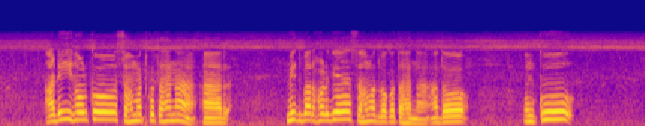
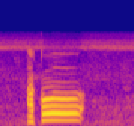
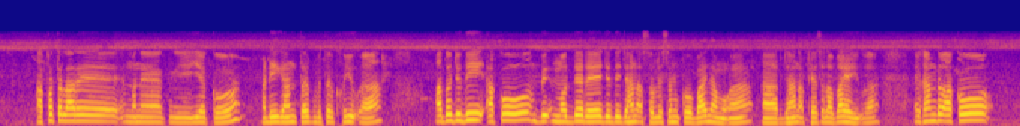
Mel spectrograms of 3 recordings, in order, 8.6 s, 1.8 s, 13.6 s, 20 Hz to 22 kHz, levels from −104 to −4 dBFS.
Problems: none marked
